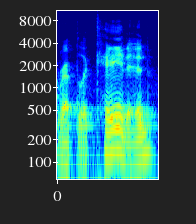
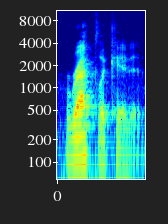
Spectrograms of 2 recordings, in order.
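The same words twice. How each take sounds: First: The stress is on a later syllable. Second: The stress is on the first syllable. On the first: The speaker calls it wrong. "C'est pas replicated" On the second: The speaker calls it right. "le premier syllabe, je crois, dans replicated"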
